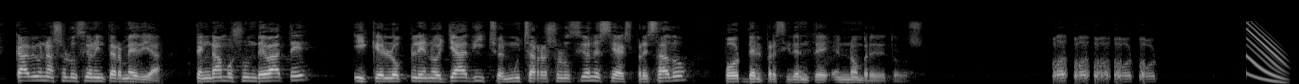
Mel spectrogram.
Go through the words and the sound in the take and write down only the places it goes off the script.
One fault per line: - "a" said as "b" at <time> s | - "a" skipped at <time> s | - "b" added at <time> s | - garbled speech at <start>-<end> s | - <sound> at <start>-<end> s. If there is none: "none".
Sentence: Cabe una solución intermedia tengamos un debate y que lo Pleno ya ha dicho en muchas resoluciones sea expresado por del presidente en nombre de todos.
- laugh at 10.5-11.6 s
- chirp at 12.5-12.9 s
